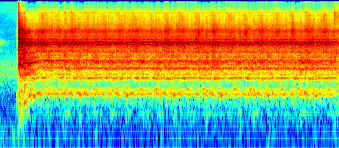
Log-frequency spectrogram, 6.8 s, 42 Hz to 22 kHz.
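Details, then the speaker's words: 1997 Mini Cooper 1275, penetrating oil added to free engine, cranked on jump pack: even steady whirring crank, no firing; owner thinks cranking is slow after plugs gave one pop, unsure if starter motor. "Is that spinning over fast enough, or should it be spinning over faster? Because I put some plugs in, I tried to start it and it did give me a pop, but it then went really, really slow."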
